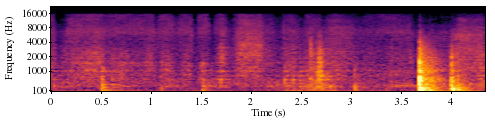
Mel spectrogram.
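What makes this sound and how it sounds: A hand-held cloth wipes and rubs an open, flat-panel, dark brown wood-grain laminate cabinet door, making soft, low, dull swishing scrapes with faint light taps. Near the end, two louder, short knocks ring out clearly apart.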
